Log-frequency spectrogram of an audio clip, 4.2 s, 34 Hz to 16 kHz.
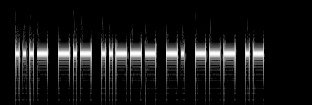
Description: Morse code, heard as a keyed tone, about 25 wpm, 700 Hz. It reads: VK2NOA
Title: DXCC-100 Call Signs - 6 Characters - Repeated 2x - 25wpm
